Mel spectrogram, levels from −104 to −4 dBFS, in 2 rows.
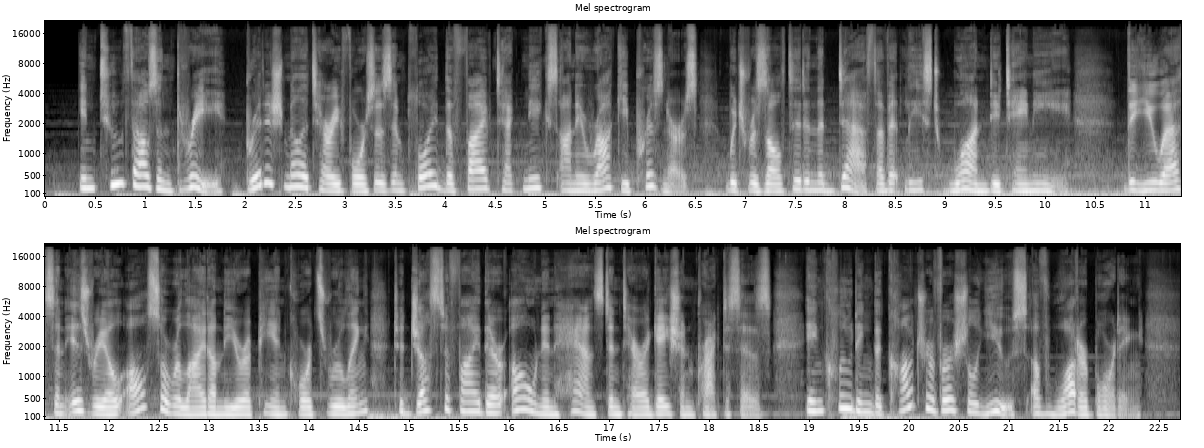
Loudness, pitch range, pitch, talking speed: -17 LUFS, 155-215 Hz, 170 Hz, 120 wpm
